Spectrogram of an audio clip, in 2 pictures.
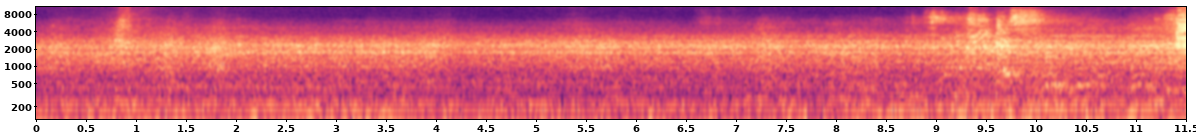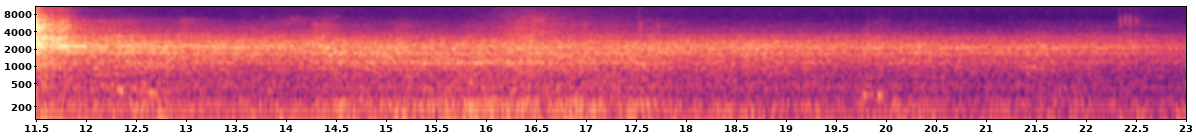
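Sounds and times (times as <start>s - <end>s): car engine and road noise: 0.0s - 22.9s.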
